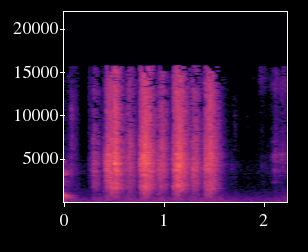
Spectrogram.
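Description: Salt grinder being twisted over a pot: a quick run of about six short grinding strokes, then it stops.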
